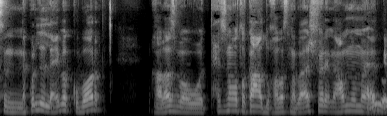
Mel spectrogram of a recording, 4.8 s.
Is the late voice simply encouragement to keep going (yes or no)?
no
